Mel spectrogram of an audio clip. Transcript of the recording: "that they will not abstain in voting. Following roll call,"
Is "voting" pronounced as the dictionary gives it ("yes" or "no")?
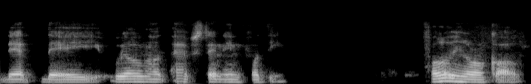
no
